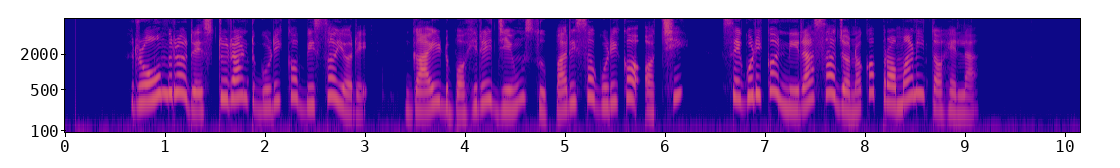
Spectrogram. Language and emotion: Odia, sad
